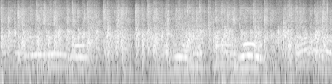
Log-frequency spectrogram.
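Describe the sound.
An audience applauds a music group that represented France at a European challenge: dense, continuous clapping fills the whole stretch while a voice talks over it.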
